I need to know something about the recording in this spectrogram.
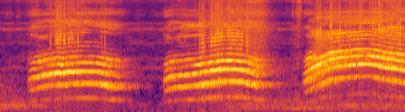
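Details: Angry cat making three long, loud, harmonic meows, each wavering and slightly rising and falling, separated by brief gaps.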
